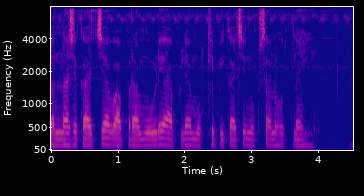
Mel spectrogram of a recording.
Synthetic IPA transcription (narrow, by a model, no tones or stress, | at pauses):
ənːaɕ̬əkat͡ɕjaʋapɾamuɭeapljamukʰjəpikat͡senuksanɦot̪naɦi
